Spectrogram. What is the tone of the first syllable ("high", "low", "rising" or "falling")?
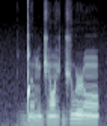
low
